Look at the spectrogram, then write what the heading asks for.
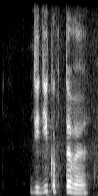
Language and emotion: Russian, neutral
